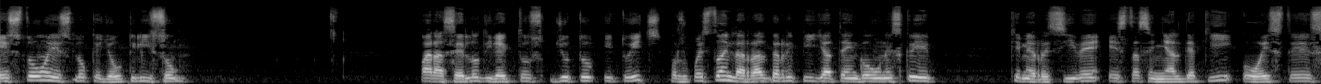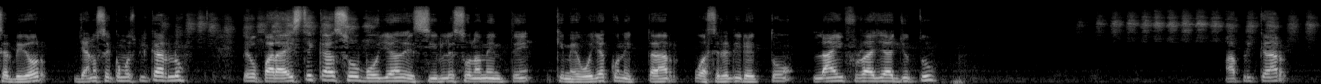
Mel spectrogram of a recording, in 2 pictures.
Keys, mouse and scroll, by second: 2.3 BackSpace, 17.3 Delete, 25.5 click.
